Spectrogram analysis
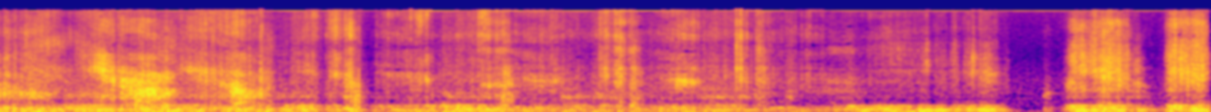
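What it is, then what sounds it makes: Foam microphone windscreen being scratched. Fingers scratch and rub the sides and top of a black foam windscreen on a microphone. The result is a dense, continuous low rumbling scrape that is heavy in the bass, with a brief near-silent dip before the rubbing resumes.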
